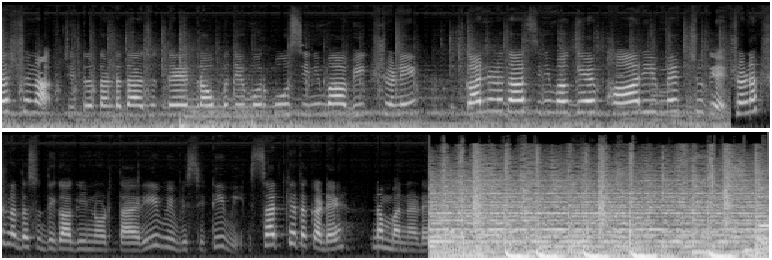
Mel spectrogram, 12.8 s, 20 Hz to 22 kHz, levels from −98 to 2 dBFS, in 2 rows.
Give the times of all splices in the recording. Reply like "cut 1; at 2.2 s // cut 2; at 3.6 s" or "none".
none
